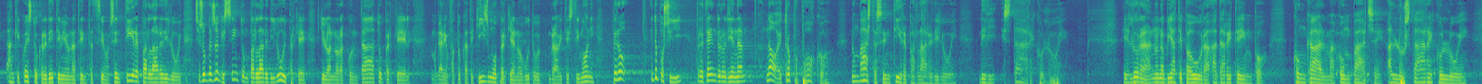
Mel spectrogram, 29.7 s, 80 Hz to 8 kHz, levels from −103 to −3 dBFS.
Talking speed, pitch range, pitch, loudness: 140 wpm, 120-165 Hz, 140 Hz, -20 LUFS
